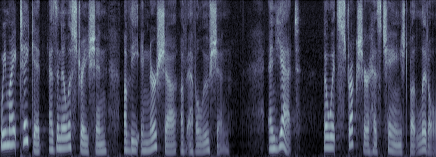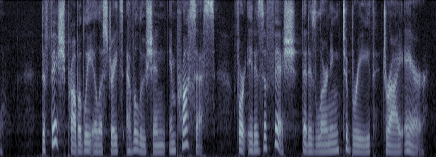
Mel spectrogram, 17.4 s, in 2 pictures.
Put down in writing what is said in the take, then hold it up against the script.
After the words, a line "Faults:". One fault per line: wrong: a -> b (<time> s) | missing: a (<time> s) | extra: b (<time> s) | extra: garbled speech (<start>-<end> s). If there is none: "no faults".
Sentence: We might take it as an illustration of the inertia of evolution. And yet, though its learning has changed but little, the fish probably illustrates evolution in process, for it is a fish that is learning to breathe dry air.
We might take it as an illustration of the inertia of evolution. And yet, though its structure has changed but little, the fish probably illustrates evolution in process, for it is a fish that is learning to breathe dry air.
Faults:
wrong: learning -> structure (6.8 s)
